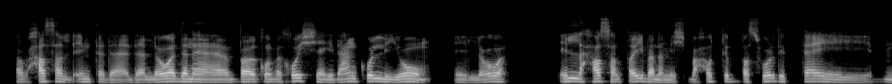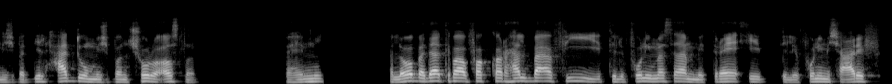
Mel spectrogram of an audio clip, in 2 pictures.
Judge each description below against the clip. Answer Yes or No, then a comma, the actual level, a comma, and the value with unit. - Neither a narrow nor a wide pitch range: Yes, average, 3.5 semitones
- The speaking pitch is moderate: No, low, 130 Hz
